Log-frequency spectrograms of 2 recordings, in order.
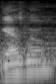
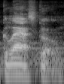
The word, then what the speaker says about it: Glasgow: be a castle in G glow I think that's how you pronounce it is it gaslow no Glasgow Scotland right so we're going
